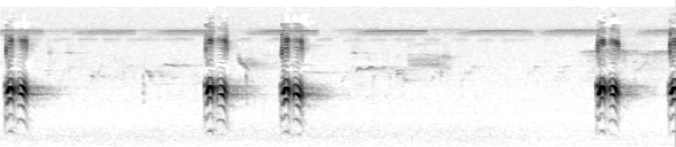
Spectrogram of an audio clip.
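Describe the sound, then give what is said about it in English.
A fish crow, about two-thirds the size of an American crow, gives short, nasal two-note calls, "uh-uh," repeated several times at irregular intervals. The calls are clear over a steady background hum of insects. “It sounds like it's saying, uh-uh, uh-uh. So here's fish crow.”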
